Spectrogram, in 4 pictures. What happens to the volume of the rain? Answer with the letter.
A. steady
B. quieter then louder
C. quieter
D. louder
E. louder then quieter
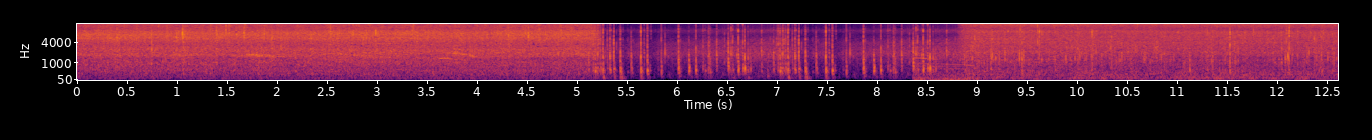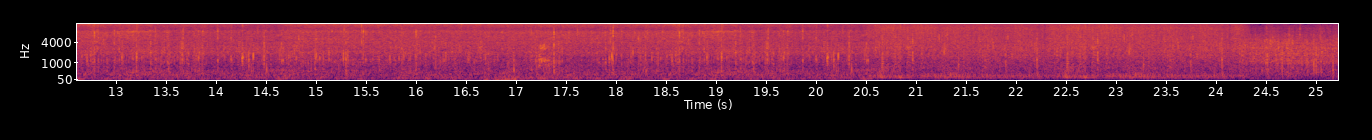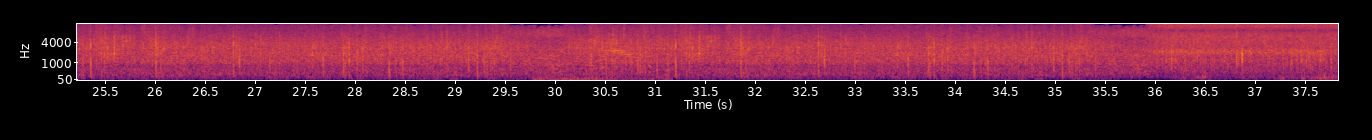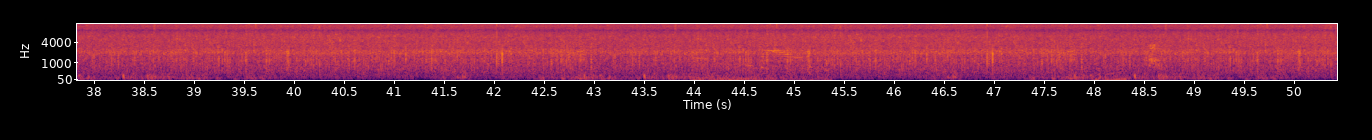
A.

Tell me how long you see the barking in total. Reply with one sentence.
The barking can be heard for 2 seconds in total.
